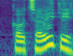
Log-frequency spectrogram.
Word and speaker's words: Koutsovitis: Justo estábamos charlando porque, bueno, está con nosotros María Eva Koutsovitis, ¿lo pronuncio bien? Perfecto. Bien.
